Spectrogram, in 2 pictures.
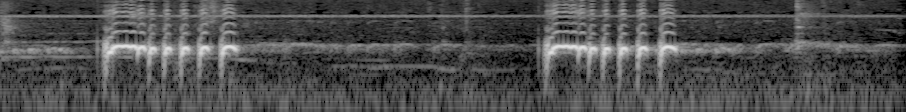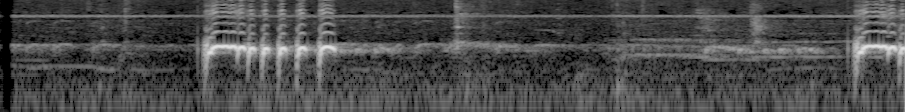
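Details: Local zebra dove (perkutut lokal), a loud, frequent singer, used as a lure to prompt other doves to sing: bursts of five or six rapid, staccato cooing notes, repeated every two to three seconds, over a faint steady high whine.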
